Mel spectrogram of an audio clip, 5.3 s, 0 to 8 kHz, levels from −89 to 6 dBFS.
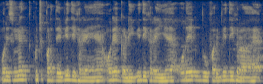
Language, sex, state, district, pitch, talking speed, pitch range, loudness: Hindi, male, Uttar Pradesh, Shamli, 140 Hz, 240 wpm, 125-145 Hz, -16 LUFS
